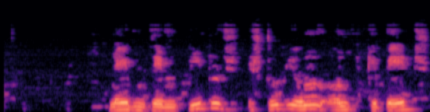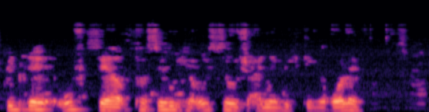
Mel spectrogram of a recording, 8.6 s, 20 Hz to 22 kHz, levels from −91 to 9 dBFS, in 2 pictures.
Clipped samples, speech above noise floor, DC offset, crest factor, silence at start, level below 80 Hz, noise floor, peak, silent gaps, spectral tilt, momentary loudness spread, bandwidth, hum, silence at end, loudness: under 0.1%; 49 dB; under 0.1%; 16 dB; 1.1 s; -60 dBFS; -67 dBFS; -2 dBFS; none; -7 dB/octave; 10 LU; 9.2 kHz; none; 0.7 s; -18 LUFS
